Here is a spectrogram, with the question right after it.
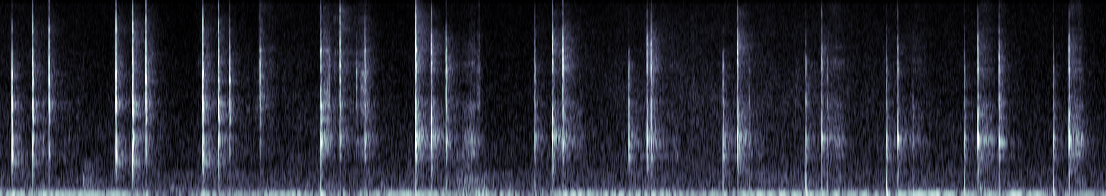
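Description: Long nails and fingertips tap and click the buttons and shell of a hand-sized, hollow black plastic PlayStation-style gamepad held close to the microphone. The result is an irregular run of short, sharp, bright clicks with almost no ring, over a faint, steady low hum.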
